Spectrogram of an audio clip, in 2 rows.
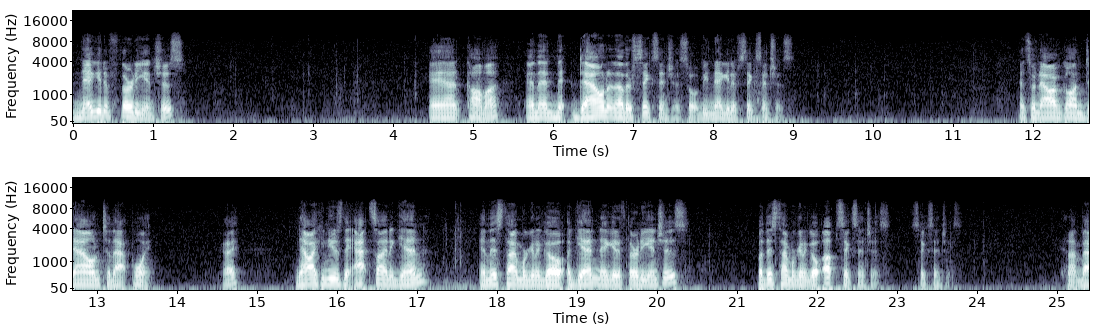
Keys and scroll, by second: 10.3 Return, 23.5 Return.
